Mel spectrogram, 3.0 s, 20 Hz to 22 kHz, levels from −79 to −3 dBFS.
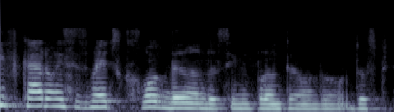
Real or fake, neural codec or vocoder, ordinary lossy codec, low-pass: fake; codec, 16 kHz, 4 kbps, FreqCodec, smaller model; none; none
